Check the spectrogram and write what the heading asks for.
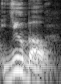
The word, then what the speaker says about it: Yubo: Alright, Yubo. That's how you pronounce it.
